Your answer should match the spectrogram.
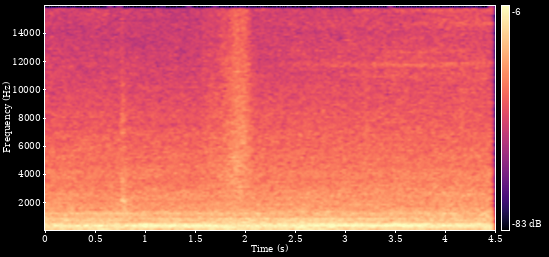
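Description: JET wood lathe running steadily with no cut being made: an even motor hum with a held tone over it.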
